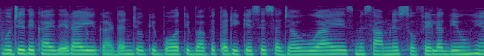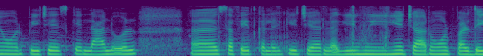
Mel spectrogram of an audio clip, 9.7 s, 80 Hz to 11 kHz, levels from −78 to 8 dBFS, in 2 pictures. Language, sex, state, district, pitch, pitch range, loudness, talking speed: Hindi, female, Uttar Pradesh, Budaun, 200 Hz, 195-205 Hz, -18 LUFS, 235 wpm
